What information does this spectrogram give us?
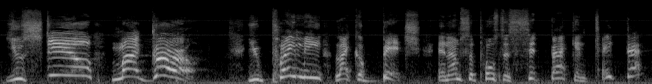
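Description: An actor playing a vengeful crime boss and studio owner in a video game, threatening and taunting. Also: male voice, extremely high pitch, sing-song, slow, sharp tone, slightly rough, no room sound, heavily acted. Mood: enraged. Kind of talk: video game cutscene acting.

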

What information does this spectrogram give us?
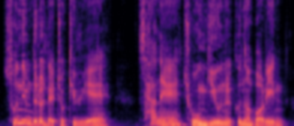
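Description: Man, storyteller, scripted folktale narration, middle pitch, animated intonation. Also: moderate pace.

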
